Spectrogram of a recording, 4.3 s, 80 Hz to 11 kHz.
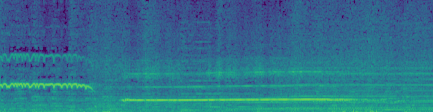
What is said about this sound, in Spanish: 200 locomotoras de vapor y diésel, no podía ser otra la cifra, hicieron sonar sus silbatos a mediodía en distintos puntos del país. Fue la señal para que comenzara la celebración del bicentenario del ferrocarril en el mundo.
